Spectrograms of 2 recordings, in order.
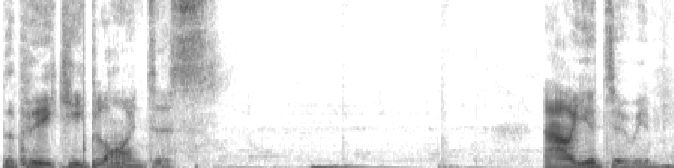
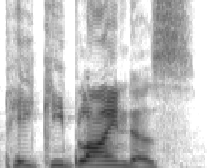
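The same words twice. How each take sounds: First: Put-on Birmingham accent, pitched lower. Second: Said in the usual way. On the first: Streamer playing up family's Birmingham roots, Birmingham accent. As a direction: do a low, softer Peaky Blinders Birmingham accent. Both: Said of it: "trying to put the accent on".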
